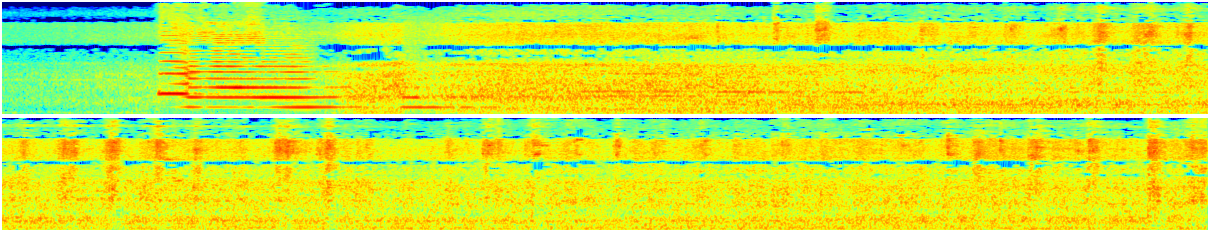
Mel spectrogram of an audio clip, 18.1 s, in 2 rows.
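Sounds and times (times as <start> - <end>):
freight wagons rumbling on rails: 1.2 - 18.0
wheels clicking over rail joints: 5.3 - 18.0.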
